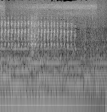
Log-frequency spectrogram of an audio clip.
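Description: Upland sandpiper giving a rapid, evenly pulsed high trill that stops about one and a half seconds in, over background music with steady low notes.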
